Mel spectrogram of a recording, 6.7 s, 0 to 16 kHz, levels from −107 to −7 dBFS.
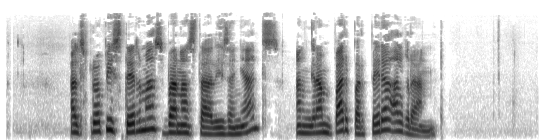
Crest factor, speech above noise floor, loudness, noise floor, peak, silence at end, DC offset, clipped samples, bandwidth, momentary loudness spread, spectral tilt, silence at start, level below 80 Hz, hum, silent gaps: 22 dB; 56 dB; -22 LUFS; -78 dBFS; -2 dBFS; 1.3 s; under 0.1%; under 0.1%; 11 kHz; 12 LU; -4.5 dB/octave; 0.9 s; -76 dBFS; none; none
